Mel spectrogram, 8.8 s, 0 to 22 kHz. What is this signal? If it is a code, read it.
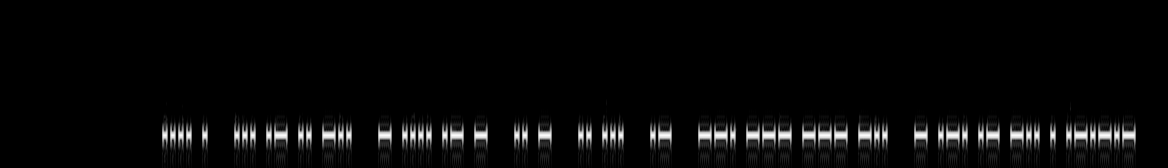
Morse code, heard as a keyed tone, about 40 wpm, 700 Hz. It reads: HE SAID THAT IT IS A GOOD TRADE.
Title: Sentences from Top 1000 Words - Review Part 4 - 40wpm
